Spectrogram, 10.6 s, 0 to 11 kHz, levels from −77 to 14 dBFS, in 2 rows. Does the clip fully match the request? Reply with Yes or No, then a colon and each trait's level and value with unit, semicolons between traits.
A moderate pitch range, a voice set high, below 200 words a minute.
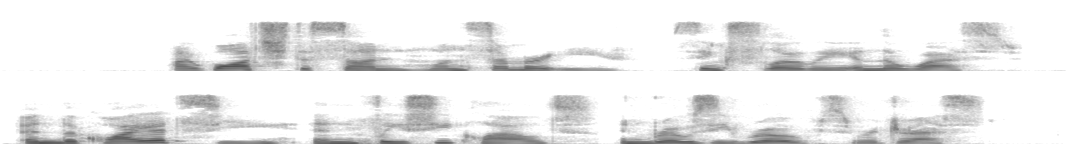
Yes: average, 4.1 semitones; high, 205 Hz; slow, 135 wpm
